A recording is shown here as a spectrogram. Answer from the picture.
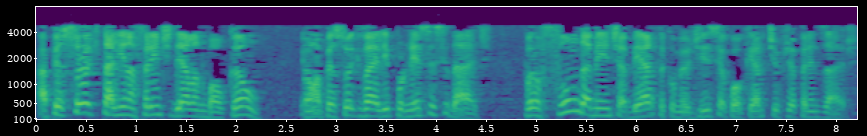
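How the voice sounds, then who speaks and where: A man's high voice with lively intonation at a fairly quick pace. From southern Brazil (Rio Grande do Sul). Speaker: professor. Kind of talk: lecture. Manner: animated.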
